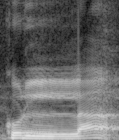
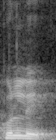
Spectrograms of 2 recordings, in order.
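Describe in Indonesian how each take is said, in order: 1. Kata itu berakhiran vokal 'a'. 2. Kata itu berakhiran vokal 'i'. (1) "kulla bukan kulli" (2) "Itu salah"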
